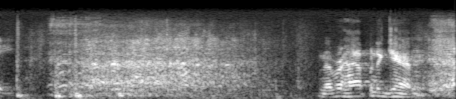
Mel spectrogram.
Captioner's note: audience laughs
